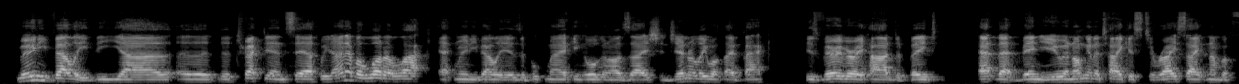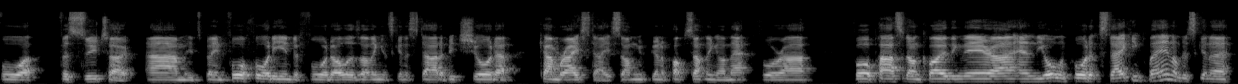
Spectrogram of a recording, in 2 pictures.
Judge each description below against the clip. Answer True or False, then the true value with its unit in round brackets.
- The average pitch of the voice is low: True (115 Hz)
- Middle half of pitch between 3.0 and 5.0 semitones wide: False (2.5 semitones)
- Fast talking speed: True (225 wpm)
